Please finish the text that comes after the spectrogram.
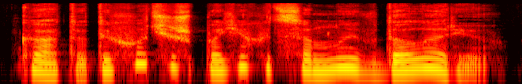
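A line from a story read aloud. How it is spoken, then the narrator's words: Barely audible question. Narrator (Russian): едва слышно спросил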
